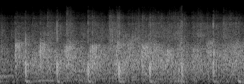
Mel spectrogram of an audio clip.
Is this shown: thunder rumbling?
no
